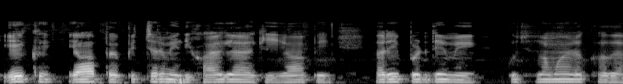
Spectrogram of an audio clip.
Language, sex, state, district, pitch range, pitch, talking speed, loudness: Hindi, male, Haryana, Rohtak, 105-115 Hz, 110 Hz, 185 wpm, -19 LUFS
